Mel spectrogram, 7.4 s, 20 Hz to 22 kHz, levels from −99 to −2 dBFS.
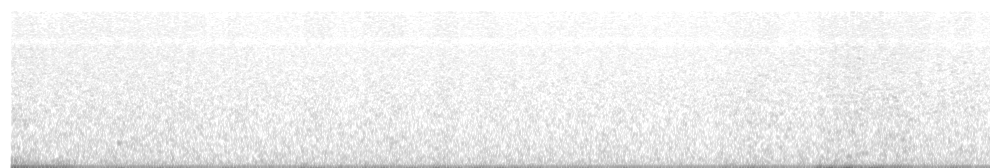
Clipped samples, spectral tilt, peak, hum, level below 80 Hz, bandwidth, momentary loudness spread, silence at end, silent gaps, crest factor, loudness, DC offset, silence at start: under 0.1%; -3.5 dB/octave; -44 dBFS; none; -64 dBFS; 16.5 kHz; 6 LU; 0 s; none; 18 dB; -67 LUFS; under 0.1%; 0.1 s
